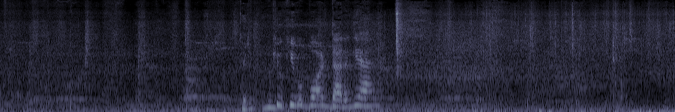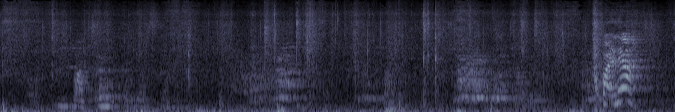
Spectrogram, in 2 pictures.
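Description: Footsteps scuff along a paved lane.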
